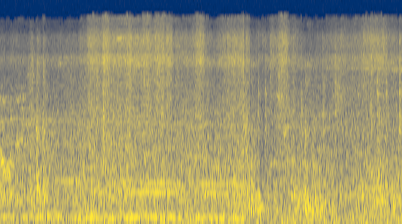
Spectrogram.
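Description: Train wheels clatter over rail joints and points.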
